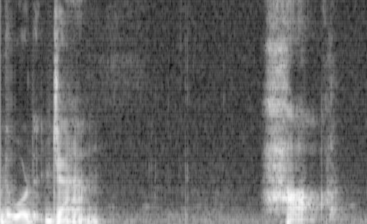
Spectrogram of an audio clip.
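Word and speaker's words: ح: Ha, just like English letter H, but you need to just pronounce Ha. Just try to squeeze your throat and just say it.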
